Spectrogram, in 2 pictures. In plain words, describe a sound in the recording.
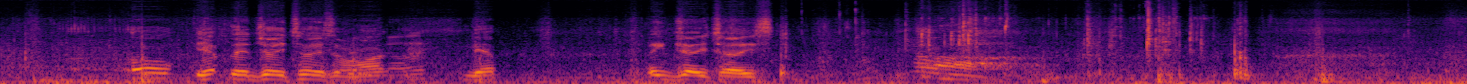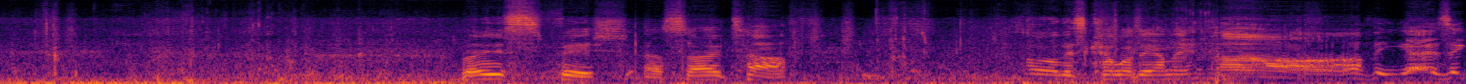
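Water laps against the side of a small boat.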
